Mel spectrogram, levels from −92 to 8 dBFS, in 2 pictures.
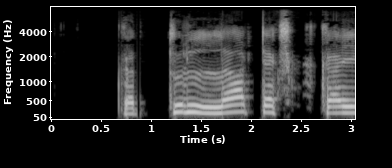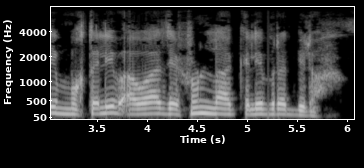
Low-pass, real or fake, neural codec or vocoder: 7.2 kHz; real; none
